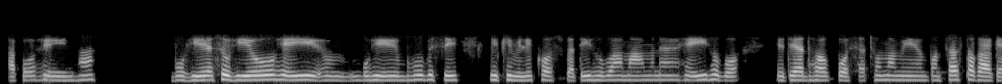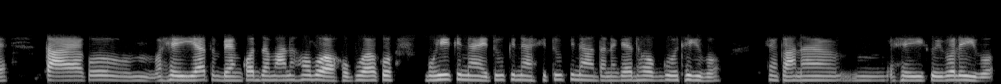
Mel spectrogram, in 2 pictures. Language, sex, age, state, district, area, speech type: Assamese, female, 45-60, Assam, Majuli, urban, conversation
